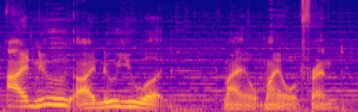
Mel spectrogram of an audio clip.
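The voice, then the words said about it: Saruman character voice, Vader-like. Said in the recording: “You sound a lot like Darth Vader... I forgot what Saruman sounds like... It's hard to do this voice.”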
